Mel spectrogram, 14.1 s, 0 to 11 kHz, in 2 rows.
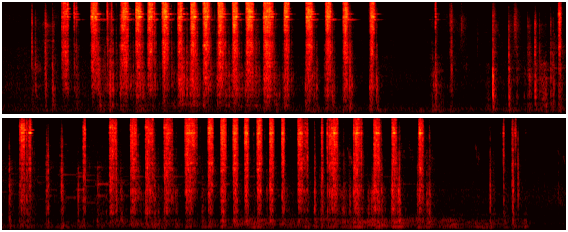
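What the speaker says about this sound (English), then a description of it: "Tighten up all the bolts, make sure everything's snug" A hand ratchet tightens bash plate bolts on a Honda CRF300L Rally motorcycle, giving rapid, evenly spaced clicking strokes in several runs with short pauses between them, close and clear.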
